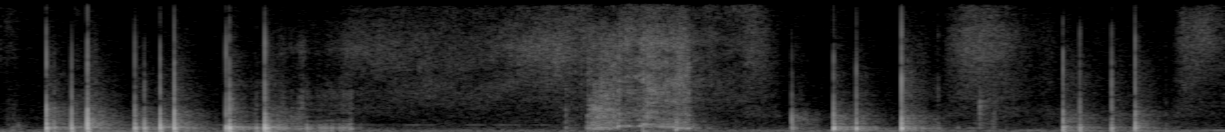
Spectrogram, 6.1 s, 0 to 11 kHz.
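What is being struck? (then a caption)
Cardboard game box lid. Fingertips and long nails tap across the front of the lid of a large, hollow, printed cardboard board game box (the horror game Escape the Dark Castle), which is held upright. The box gives 16 quick, dry, hollow knocks with a mid-pitched body, in clusters separated by short pauses. A soft, brief rustle is heard midway through.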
